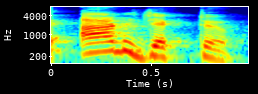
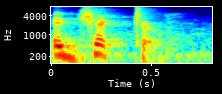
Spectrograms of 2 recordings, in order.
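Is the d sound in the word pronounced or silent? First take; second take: pronounced; silent. First: The d sound is pronounced in the word. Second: The d sound is left silent in the word. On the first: The speaker calls it wrong. "देख के पढ़ोगे तो कहोगे एडजेक्टिव" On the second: The speaker calls it right. "ये डी silent है, इसलिए इसको कहेंगे एडजेक्टिव"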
